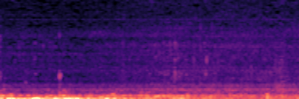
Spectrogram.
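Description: Underwater noise: a low rumble with a faint steady hum, easing slightly in level.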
